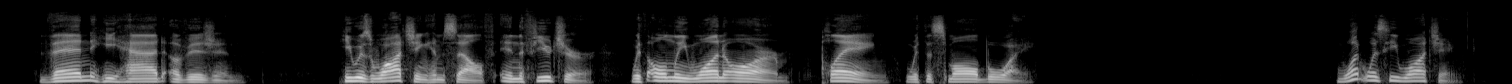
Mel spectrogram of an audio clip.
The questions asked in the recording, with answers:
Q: What was he watching?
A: He was watching himself in the future with only one arm playing with a small boy.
